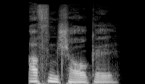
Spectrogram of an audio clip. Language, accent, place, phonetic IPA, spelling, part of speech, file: German, Germany, Berlin, [ˈafn̩ˌʃaʊ̯kl̩], Affenschaukel, noun, De-Affenschaukel.ogg
- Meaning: A shoulder cord on a military uniform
